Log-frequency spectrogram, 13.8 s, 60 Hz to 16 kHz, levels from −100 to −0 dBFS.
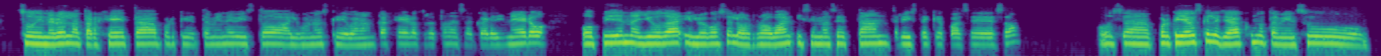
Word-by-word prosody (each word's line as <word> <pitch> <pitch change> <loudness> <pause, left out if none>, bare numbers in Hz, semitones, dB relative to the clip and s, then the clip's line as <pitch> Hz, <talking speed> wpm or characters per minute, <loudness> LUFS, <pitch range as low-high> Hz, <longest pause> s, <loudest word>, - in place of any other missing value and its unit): su 220 -2 +1
dinero 205 0 +4
en 220 - +3
la 210 -1 +1
tarjeta, 205 +1 0
porque, 200 -2 -10
también 200 +1 -7
he 210 - -4
visto 210 0 -2
algunos 195 +1 -6
que 195 -3 -4
van 185 0 -3
a 190 - -8
un 195 - -14
cajero, 205 0 -6
tratan 195 +2 -14
de 205 - -13
sacar 185 0 -6
dinero, 215 +3 +1 0.3
o 210 -1 +1
piden 230 +1 +3
ayuda 215 +1 +4
y 225 - 0
luego 205 +1 +1
se 235 +3 -5
lo 200 -4 +2
roban 200 +3 +1
y 220 - -5
se 210 - -8
me 205 0 -1
hace 205 +1 -4
tan 215 0 -1
triste 205 0 -4
que 200 0 -10
pase 195 0 -4
eso. 225 +7 -6 0.7
O 215 - -3
sea, 205 -2 0
porque 225 0 +4
ya 225 - +9
ves 240 0 +3
que 270 - +5
les 245 -4 +5
llega 205 +1 +5
como 240 +1 -2
también 195 -2 -2
su, 210 -5 0
205 Hz, 205 wpm, -23 LUFS, 195-215 Hz, 0.7 s, ya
